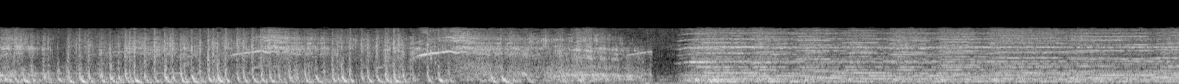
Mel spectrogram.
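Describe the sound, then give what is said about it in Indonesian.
A group of horses with riders approaches, loud continuous hoofbeats clip-clopping under repeated high whinnies and neighs, with a short dip in sound before the dense trampling resumes. “mendadak saat itu nampak rombongan orang-orang berkuda mendekat.”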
